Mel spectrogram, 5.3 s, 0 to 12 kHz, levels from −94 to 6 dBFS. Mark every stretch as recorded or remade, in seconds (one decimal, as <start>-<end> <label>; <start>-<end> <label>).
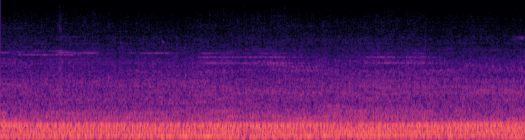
0.0-5.3 recorded

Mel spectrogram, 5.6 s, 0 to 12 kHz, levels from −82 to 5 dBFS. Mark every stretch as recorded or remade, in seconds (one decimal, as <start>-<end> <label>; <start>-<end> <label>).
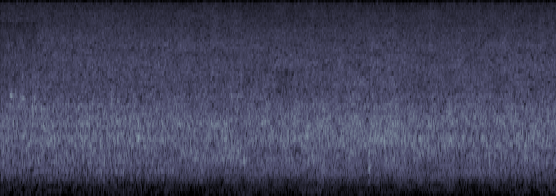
0.0-1.7 recorded; 1.7-5.1 remade; 5.1-5.6 recorded

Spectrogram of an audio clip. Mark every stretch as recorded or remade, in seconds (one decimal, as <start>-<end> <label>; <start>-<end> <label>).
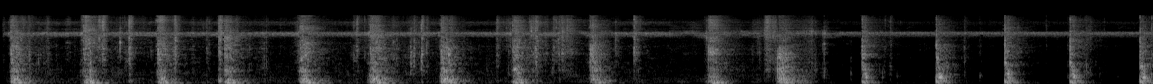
0.0-5.6 recorded; 5.6-6.1 remade; 6.1-6.7 recorded; 6.7-8.4 remade; 8.4-11.5 recorded

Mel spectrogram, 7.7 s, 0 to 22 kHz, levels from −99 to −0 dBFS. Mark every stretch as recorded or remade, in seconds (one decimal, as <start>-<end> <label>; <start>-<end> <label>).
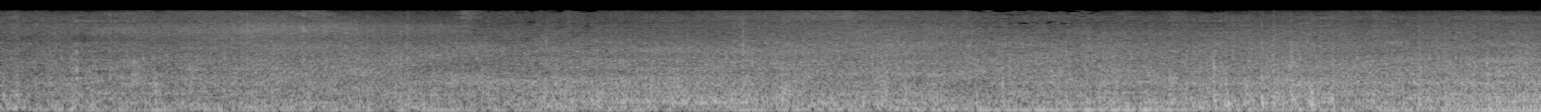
0.0-2.4 remade; 2.4-3.0 recorded; 3.0-4.8 remade; 4.8-5.5 recorded; 5.5-7.7 remade

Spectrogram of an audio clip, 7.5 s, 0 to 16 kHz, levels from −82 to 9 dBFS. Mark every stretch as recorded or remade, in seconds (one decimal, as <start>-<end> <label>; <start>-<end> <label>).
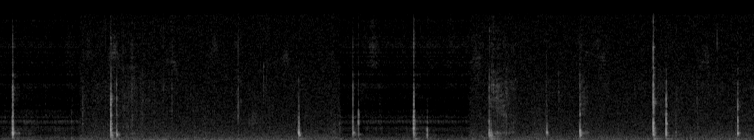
0.0-0.8 remade; 0.8-3.4 recorded; 3.4-4.7 remade; 4.7-7.5 recorded

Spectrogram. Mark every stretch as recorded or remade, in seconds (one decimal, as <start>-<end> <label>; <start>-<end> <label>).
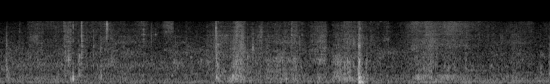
0.0-0.5 recorded; 0.5-1.5 remade; 1.5-2.5 recorded; 2.5-3.0 remade; 3.0-5.5 recorded

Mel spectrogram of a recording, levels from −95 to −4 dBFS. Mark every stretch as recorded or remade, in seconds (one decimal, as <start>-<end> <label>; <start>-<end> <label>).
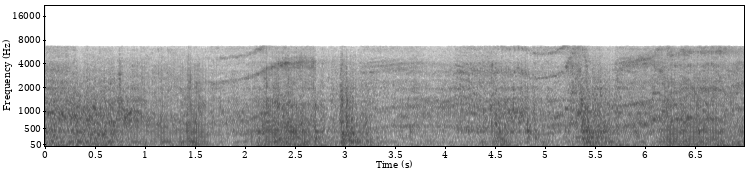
0.0-0.9 recorded; 0.9-2.7 remade; 2.7-3.4 recorded; 3.4-4.1 remade; 4.1-5.8 recorded; 5.8-7.0 remade

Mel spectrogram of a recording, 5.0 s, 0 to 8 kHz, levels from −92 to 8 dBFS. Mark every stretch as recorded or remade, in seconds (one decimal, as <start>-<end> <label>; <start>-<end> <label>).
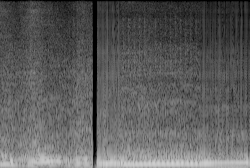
0.0-1.9 recorded; 1.9-2.4 remade; 2.4-4.0 recorded; 4.0-5.0 remade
